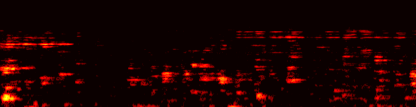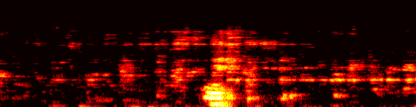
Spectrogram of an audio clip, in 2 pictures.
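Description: A single short, harsh cough bursts out against quiet room clicks, an irritant cough after inhaling smoke.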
